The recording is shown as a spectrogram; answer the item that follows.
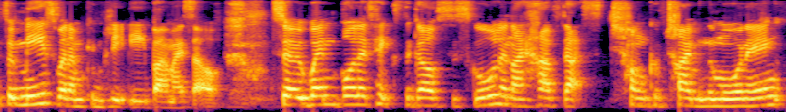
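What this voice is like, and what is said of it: Hazy, slightly hoarse voice. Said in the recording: “my voice sounds a little bit hazy now um, because a few few days ago ... I put my head into this pillow and I screamed”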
